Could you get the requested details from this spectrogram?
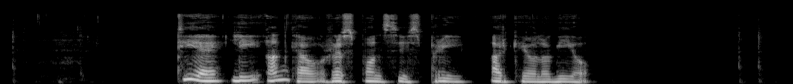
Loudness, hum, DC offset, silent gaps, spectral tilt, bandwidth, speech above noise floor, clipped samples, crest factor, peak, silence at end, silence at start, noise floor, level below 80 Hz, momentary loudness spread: -21 LUFS; none; under 0.1%; none; -6 dB/octave; 11.5 kHz; 61 dB; under 0.1%; 20 dB; -2 dBFS; 2.05 s; 1.8 s; -81 dBFS; -58 dBFS; 9 LU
